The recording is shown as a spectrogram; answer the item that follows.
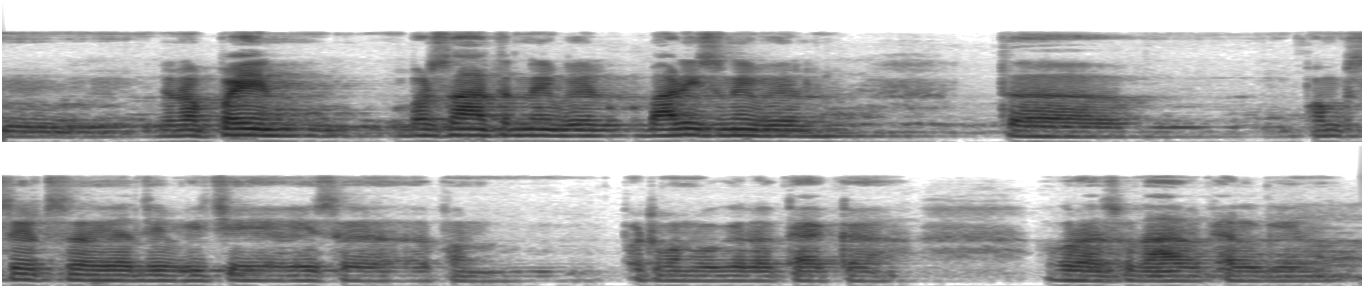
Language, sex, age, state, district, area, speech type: Maithili, male, 60+, Bihar, Saharsa, urban, spontaneous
